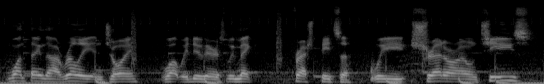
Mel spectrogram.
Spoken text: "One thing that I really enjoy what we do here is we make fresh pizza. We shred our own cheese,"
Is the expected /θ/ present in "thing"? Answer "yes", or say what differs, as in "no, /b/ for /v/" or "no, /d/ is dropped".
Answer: yes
